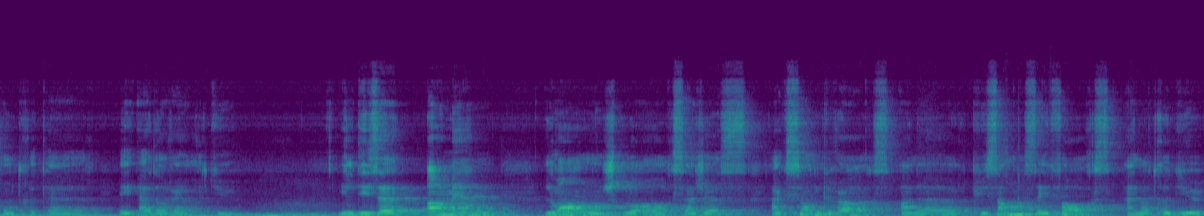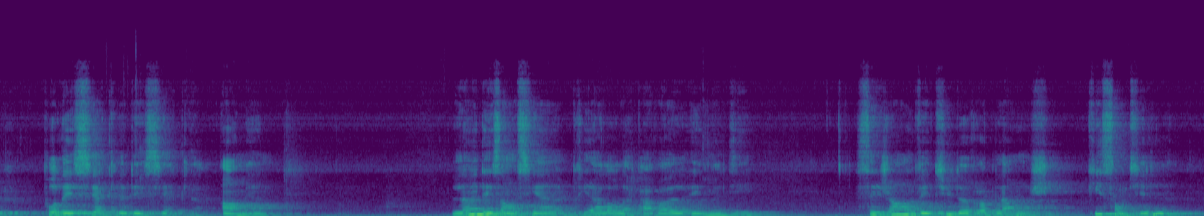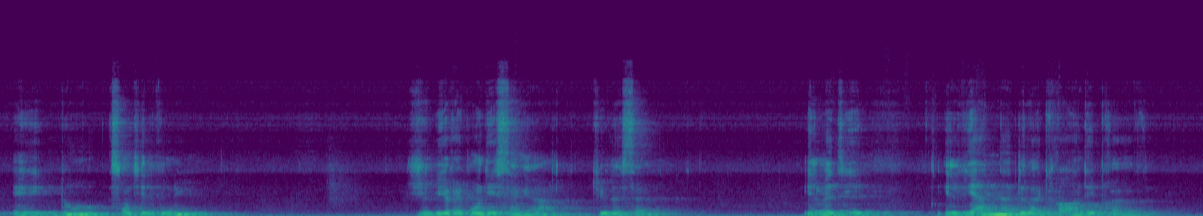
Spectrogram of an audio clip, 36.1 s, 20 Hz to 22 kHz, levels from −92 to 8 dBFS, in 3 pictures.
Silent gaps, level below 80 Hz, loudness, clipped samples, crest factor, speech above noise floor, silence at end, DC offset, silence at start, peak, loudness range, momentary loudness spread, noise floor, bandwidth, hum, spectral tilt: none; -56 dBFS; -35 LUFS; under 0.1%; 20 dB; 22 dB; 0 s; under 0.1%; 0 s; -16 dBFS; 7 LU; 16 LU; -55 dBFS; 14.5 kHz; none; -5 dB/octave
